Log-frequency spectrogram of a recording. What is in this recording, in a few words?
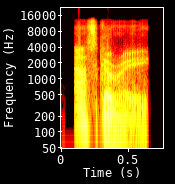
"askari", British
